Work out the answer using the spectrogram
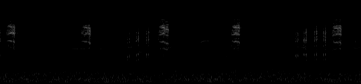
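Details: A cigrok in the wild sings loudly, giving spaced, very high, clipped chirps and short stuttering trills at uneven intervals against a quiet, hissing outdoor background.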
